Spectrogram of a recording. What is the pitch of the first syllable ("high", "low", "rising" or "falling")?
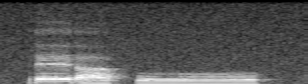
high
